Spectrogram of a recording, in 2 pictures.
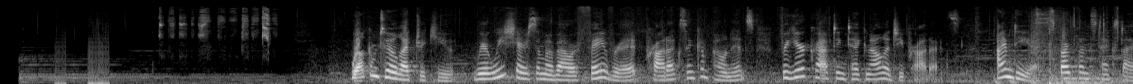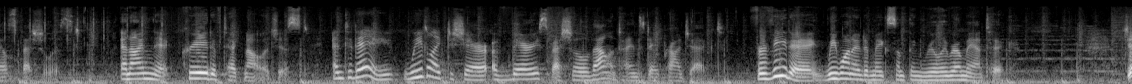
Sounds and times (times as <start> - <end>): Music: 0.2 - 22.6
Speech: 3.5 - 21.5.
